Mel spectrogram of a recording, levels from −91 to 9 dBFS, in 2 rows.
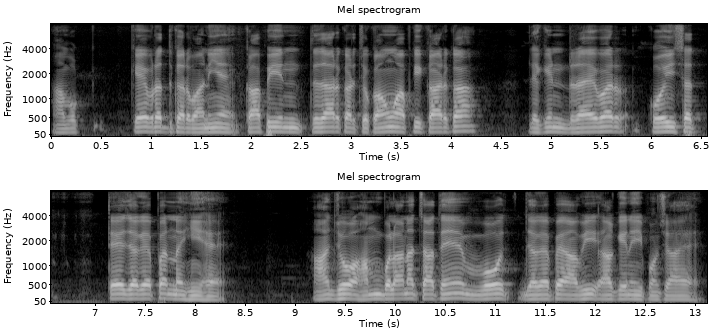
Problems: background sounds at intervals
